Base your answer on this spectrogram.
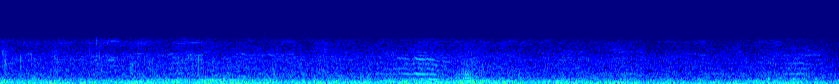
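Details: Steady murmuring hum from honey bees in a first hive, low and broad, with faint higher buzzing streaks flickering over the drone and no clear pauses.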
